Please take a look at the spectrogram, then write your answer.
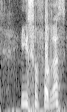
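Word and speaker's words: oesophagus: चलिए, ईसोफेगस, ये ओ को हम साइलेंट रखते हैं, ईसोफेगस कहते हैं।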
